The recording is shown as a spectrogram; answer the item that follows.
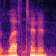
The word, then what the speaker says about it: lieutenant: mention rank I'm sorry lieutenant okay or leftenant preferred term now that's how we pronounce that I don't know what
